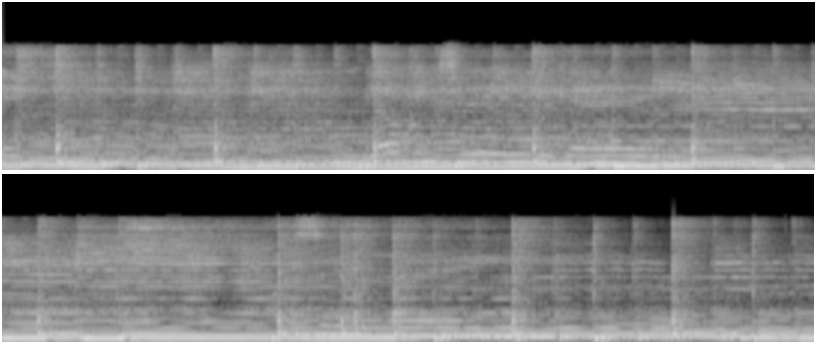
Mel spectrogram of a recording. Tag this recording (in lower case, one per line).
music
